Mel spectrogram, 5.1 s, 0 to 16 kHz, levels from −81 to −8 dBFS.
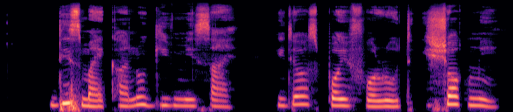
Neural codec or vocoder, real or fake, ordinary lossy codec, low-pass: none; real; none; 14.4 kHz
